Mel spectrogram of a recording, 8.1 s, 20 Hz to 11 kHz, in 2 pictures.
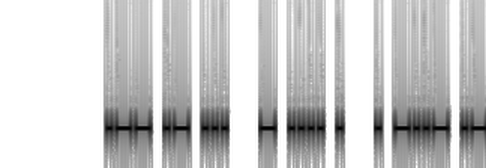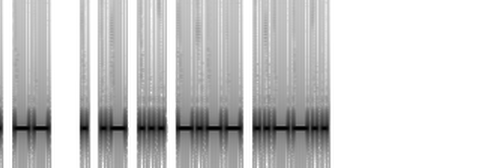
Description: Morse code, heard as a keyed tone, about 30 wpm, 700 Hz. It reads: WAS THE EXAM EASY?
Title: Sentences from Top 1000 Words - Review Part 5 - 30wpm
